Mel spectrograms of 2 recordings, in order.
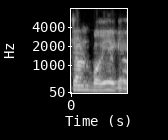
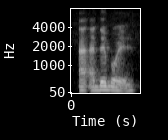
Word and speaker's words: Adeboye: Having said that, to say for Pastor John Boyega, is that correct? I forget how you pronounce his name. Adeboye. Adeboye, thank you.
